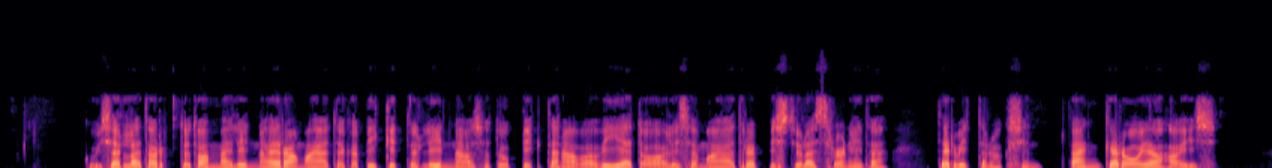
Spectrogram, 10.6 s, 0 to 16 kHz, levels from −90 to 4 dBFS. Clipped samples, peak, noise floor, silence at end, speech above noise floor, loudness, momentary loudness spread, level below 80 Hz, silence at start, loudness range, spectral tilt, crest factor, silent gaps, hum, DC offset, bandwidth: under 0.1%; -2 dBFS; -68 dBFS; 0.5 s; 46 dB; -22 LUFS; 9 LU; -52 dBFS; 0.75 s; 2 LU; -6 dB/octave; 20 dB; none; none; under 0.1%; 7.2 kHz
